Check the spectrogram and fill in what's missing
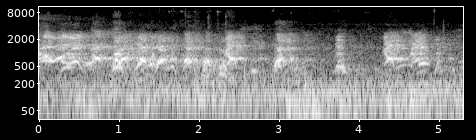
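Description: Dogs and puppies at an outdoor water spot give short yips, barks and whimpers in uneven bursts, mixed with a voice talking over them.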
